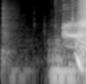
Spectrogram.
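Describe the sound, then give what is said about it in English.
A single sharp human sneeze bursts out loud after a brief quiet moment, with a short breathy intake leading into the explosive release. “Bless you.”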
